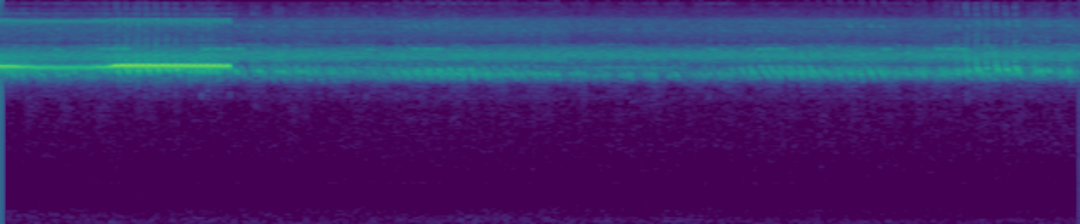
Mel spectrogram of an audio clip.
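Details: Autumn bell cricket song from Sanuki in Chiba, Japan: one loud, clear ringing trill lasting about a second, then only a softer, continuous high insect chorus in the background.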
